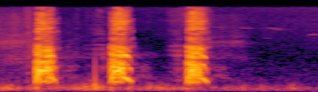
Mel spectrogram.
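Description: A liver-and-white spaniel barks three times in quick succession, about half a second apart.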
